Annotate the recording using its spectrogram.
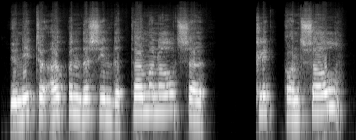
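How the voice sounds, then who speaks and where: Speech comes at a very slow pace in a Dodecanese Greek accent. Intonation is fairly even and loudness very even. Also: man, high pitch for a man. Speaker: tech tutorial maker. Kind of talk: tutorial.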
